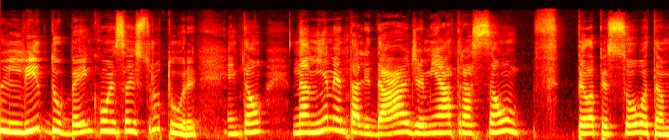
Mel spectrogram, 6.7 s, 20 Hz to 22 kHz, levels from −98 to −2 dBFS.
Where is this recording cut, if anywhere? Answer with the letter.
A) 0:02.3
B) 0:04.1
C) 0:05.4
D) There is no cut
A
